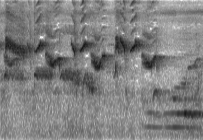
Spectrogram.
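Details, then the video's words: Chinese hwamei songbird in 'cao cầu' high singing style: fast tumbling whistled notes that swoop and flick, ending in a few level, drawn-out tones with a faint high whine behind. "Chim họa mi hót cao cầu, ra mỏ nhanh ổn định"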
